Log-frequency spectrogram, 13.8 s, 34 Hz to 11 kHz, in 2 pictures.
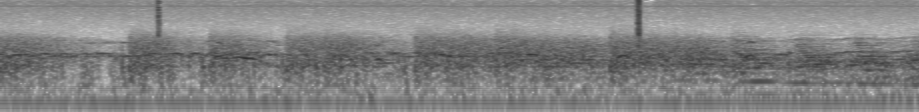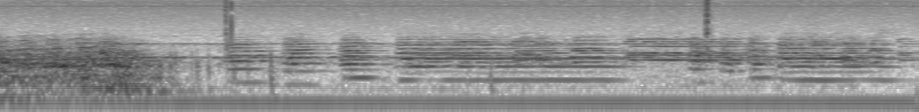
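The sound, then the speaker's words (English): A few sharp gunshots crack out at scattered intervals over a dense, rumbling clatter as Hiram Lynn and 20 or more men gallop into a village with guns firing; after several seconds steady music takes over while the occasional shot continues. “Hiram Lynn, leading 20 or more men, galloped into the village with guns in action.”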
